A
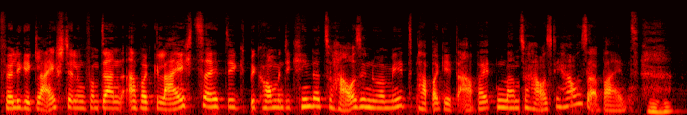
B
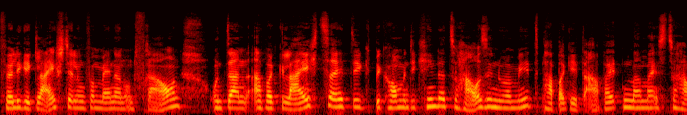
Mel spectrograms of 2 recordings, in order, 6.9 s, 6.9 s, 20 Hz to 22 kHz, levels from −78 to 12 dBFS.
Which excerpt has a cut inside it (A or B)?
A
